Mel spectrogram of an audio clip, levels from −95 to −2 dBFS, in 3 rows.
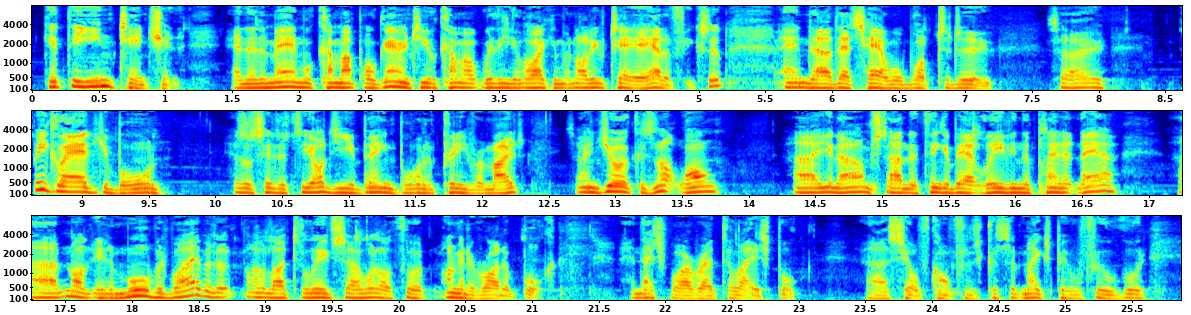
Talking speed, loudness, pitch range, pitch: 260 wpm, -20 LUFS, 130-160 Hz, 145 Hz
